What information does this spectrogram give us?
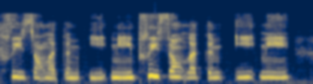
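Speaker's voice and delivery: frantic, desperate pleading. Voicing a wounded character stumbling out of darkness: frantic begging. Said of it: "frantically just begging".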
